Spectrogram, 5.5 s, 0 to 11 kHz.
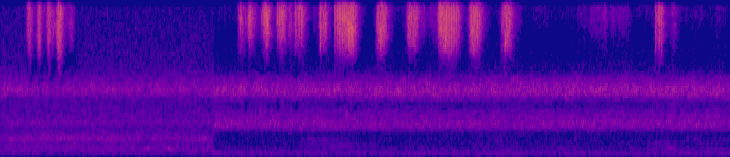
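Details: Common pincer grasshopper (Calliptamus italicus) singing on Pag, Croatia, on 2 September 2019, captured with an ultrasound detector: short, very high rasping bursts, a quick cluster, a pause, then a run of about ten evenly spaced pulses.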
